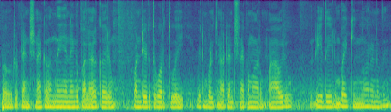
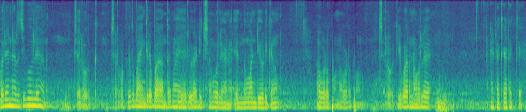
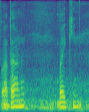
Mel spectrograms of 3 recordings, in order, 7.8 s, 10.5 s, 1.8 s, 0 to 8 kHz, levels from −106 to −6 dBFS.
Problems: none marked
